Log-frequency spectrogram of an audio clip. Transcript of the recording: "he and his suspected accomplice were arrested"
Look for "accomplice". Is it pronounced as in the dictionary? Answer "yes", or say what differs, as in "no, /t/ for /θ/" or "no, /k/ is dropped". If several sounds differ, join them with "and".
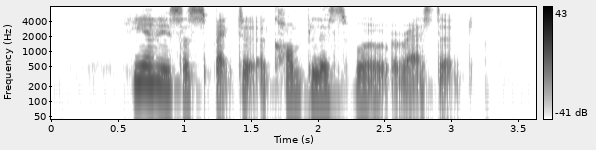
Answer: yes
